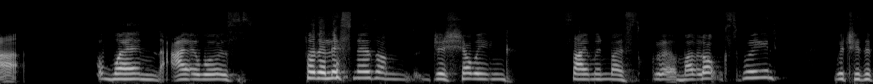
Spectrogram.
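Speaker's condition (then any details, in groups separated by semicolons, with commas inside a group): Cerebral palsy; all four limbs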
